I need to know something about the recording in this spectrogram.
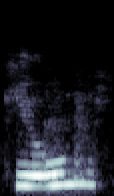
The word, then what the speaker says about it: kiln: It's a silent L, yes.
